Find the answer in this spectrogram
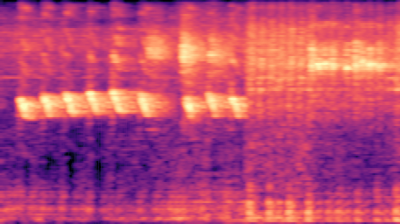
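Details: ['Kapas tembak giving a run of rapid, bright chirped notes for nearly two seconds, with a few high whistles, before a motorcycle engine rumble takes over the rest.']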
